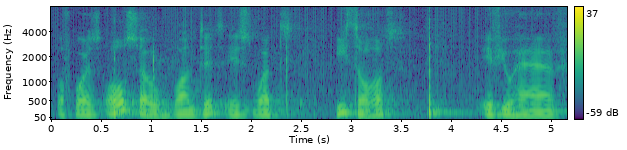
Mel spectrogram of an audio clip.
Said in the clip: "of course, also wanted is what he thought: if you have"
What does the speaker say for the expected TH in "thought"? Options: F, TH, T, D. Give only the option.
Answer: TH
